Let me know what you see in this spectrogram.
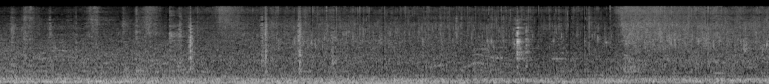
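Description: Chapli kababs frying in a pool of hot oil on a large flat steel tawa: a steady sizzle, with metal spatulas clicking against the griddle twice. The sizzle grows brighter about six seconds in.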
